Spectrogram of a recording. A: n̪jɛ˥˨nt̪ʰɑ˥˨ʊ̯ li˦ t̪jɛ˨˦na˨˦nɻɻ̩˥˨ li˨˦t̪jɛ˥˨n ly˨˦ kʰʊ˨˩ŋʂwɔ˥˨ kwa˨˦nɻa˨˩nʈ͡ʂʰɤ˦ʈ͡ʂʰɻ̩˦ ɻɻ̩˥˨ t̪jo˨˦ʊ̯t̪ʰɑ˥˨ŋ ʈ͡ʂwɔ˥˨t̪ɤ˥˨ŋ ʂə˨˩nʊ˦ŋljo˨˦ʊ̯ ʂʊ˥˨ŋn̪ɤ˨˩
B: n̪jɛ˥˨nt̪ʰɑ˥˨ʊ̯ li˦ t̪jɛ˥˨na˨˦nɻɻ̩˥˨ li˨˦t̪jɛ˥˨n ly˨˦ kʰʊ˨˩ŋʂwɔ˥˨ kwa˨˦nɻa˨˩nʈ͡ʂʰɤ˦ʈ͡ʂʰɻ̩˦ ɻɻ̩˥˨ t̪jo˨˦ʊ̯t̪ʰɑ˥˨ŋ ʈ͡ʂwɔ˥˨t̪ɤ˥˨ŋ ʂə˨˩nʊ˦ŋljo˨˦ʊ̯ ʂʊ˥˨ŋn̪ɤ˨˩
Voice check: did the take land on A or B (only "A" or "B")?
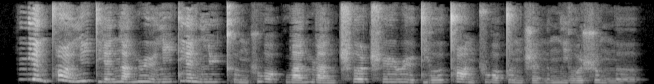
A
